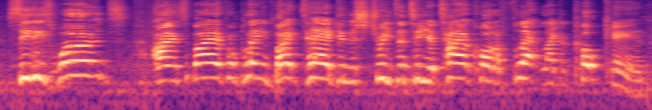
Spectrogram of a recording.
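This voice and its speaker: A man's voice: very high voice, fairly bright tone. A young man performing a rhythmic, emphatic spoken word poem on a small bar stage, caught on a stand mic by a distant camera. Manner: rhythmic, emphatic delivery with big arm gestures. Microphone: stand mic, far camera. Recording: roomy echo from far off.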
